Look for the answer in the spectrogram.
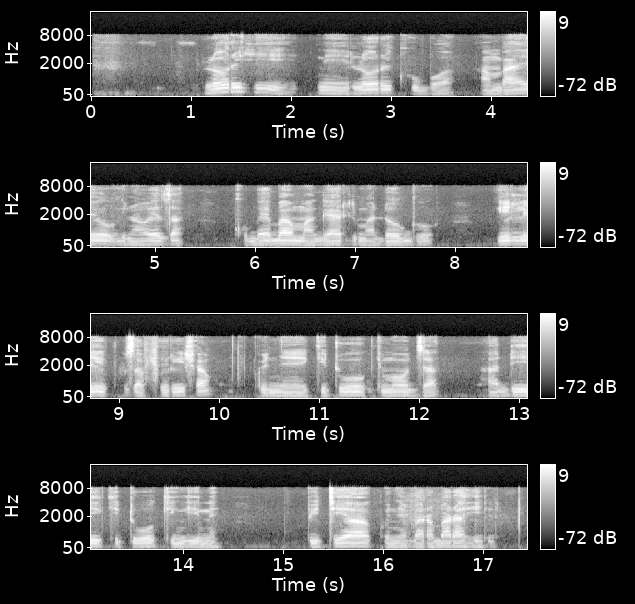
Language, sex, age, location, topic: Swahili, male, 50+, Nakuru, finance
